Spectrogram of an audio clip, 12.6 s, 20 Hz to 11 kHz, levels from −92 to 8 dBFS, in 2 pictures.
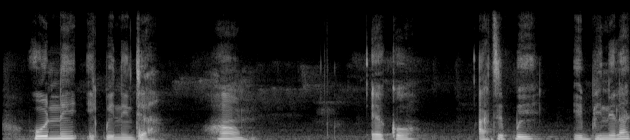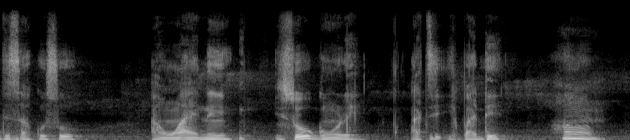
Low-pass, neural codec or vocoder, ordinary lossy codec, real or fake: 9.9 kHz; vocoder, 44.1 kHz, 128 mel bands every 512 samples, BigVGAN v2; none; fake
